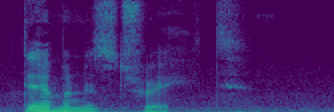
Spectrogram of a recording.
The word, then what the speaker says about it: demonstrate: And demonstrate, the first syllable as a verb.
